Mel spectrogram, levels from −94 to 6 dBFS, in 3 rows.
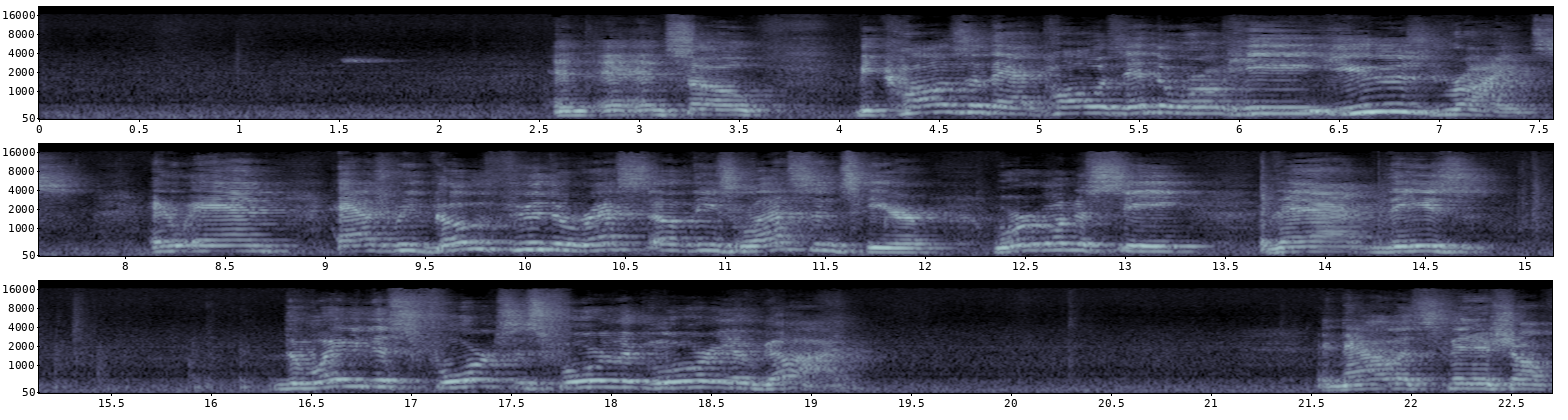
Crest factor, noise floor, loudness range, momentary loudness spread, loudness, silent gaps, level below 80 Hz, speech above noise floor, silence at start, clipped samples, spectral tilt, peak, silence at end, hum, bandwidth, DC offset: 16 dB; -54 dBFS; 6 LU; 13 LU; -29 LUFS; none; -66 dBFS; 25 dB; 0.1 s; under 0.1%; -3 dB/octave; -14 dBFS; 0 s; none; 17 kHz; under 0.1%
